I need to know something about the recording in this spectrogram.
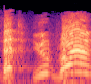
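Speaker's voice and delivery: put-on French accent, called out, high pitch. Recounting a stranger calling out to him, imitating a French accent. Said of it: "In his French accent".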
